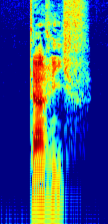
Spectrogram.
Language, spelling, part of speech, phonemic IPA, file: French, tarif, noun, /ta.ʁif/, Fr-tarif.ogg
- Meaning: price (usually of a service)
